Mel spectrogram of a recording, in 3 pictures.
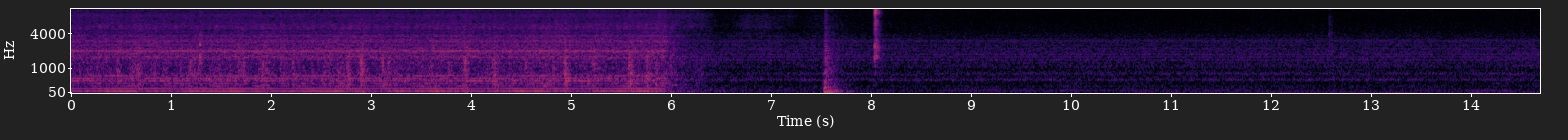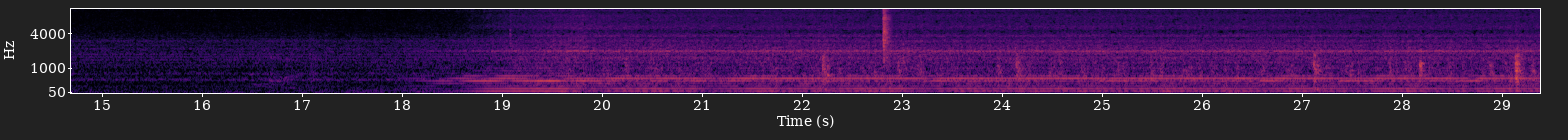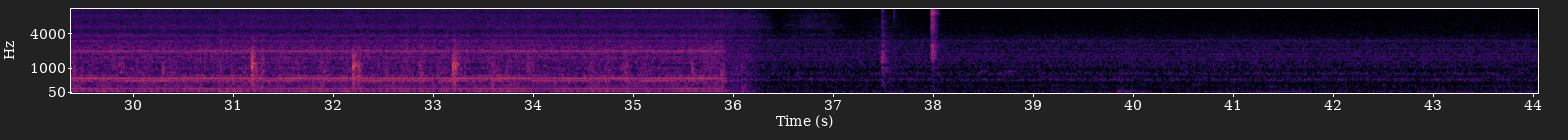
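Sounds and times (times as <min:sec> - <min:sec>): washing machine humming: 0:00.0 - 0:06.8, 0:18.0 - 0:36.4.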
